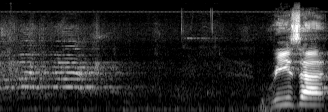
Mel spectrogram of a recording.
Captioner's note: audience claps and cheers; audience member shouts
